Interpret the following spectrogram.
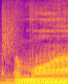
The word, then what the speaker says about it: Des Moines: Des Moines, Iowa.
